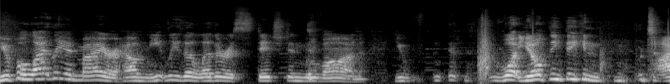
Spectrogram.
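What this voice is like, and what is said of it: Usual voice. Nothing is said of it.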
